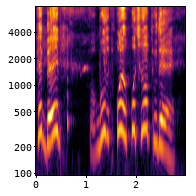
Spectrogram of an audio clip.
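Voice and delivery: very high, loud, squeaky, deliberately bad put-on voice. Retelling a scene, imitating how Chad sounded. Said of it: "That's how he sounded".

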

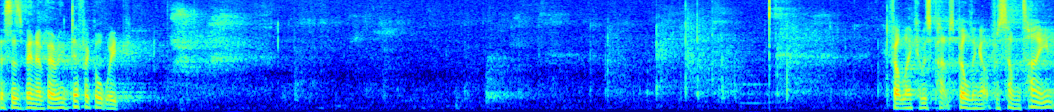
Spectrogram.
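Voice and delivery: strained composure, holding back tears. Telling a story of a very difficult week, holding back tears. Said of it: "trying not to get emotional now".

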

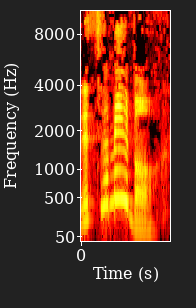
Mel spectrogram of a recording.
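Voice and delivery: very high-pitched, swooping, swinging cartoon voice. Joking about how a word sounds, says it in a Mario voice. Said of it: "You can almost say it in a Mario voice".

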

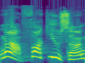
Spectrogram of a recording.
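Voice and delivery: put-on dismissive yell, high and drawn out. Retelling how someone angrily answered their portrayal of him: imitating Daly yelling. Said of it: "he was doing a Daily when he was yelling at me".

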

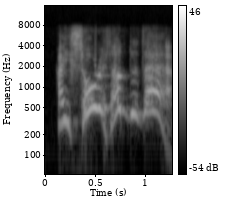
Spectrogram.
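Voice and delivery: very high, wavering, wobbly voice. David's mother points under the kitchen table and tells the family: wobbly voice. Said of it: "There was a wobble in her voice".

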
